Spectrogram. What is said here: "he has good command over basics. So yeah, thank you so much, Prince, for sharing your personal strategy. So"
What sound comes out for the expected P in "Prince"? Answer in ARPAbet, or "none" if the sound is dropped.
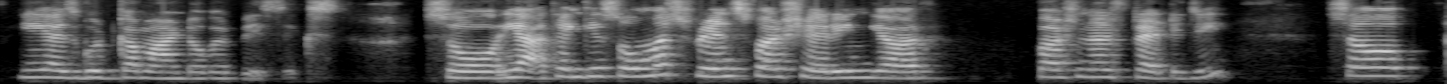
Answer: F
